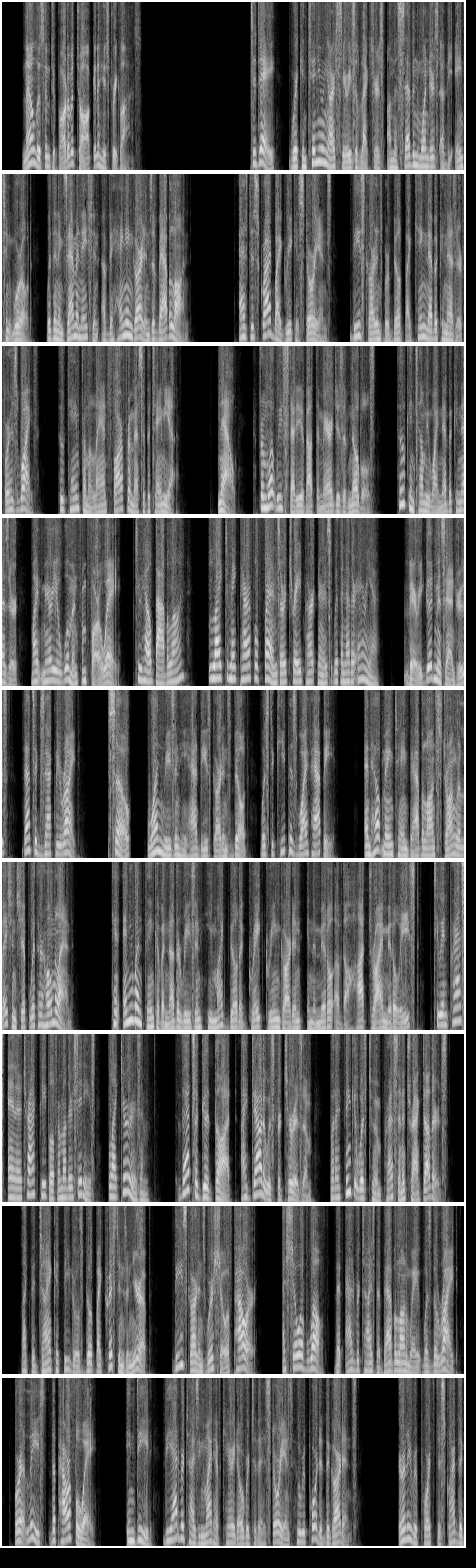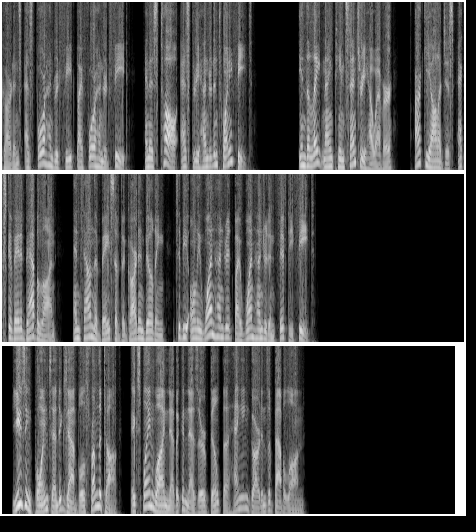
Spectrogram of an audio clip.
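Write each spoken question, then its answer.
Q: Using points and examples from the talk, explain why Nebuchadnezzar built the Hanging Gardens of Babylon.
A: To keep his foreign wife happy and keep strong ties with her homeland, and to show Babylon's power and wealth to impress and attract others.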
